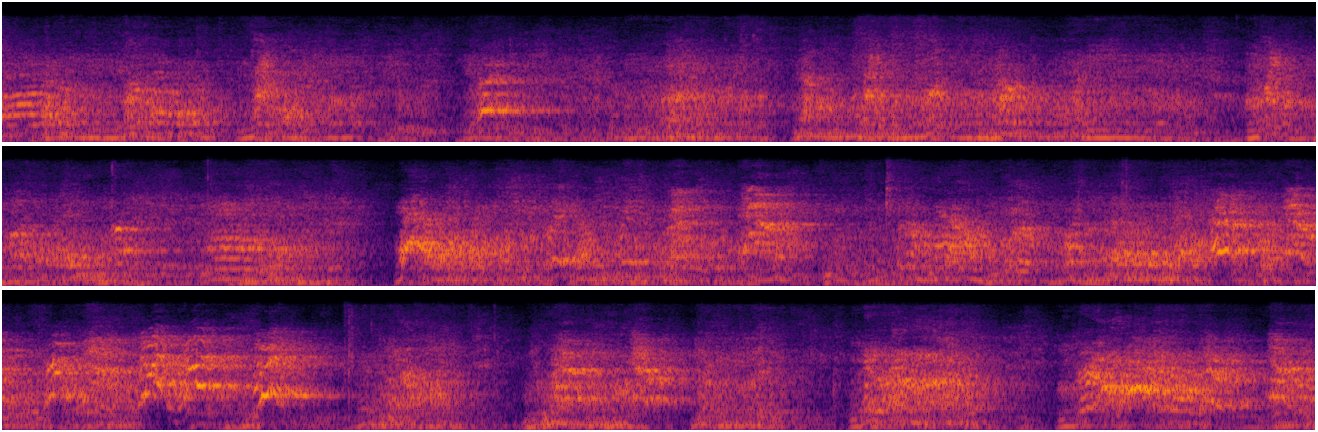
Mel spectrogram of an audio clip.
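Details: Brazilian Jagdterrier giving excited runs of harsh barks and higher yips, with short whimpering notes between bursts. Human speech runs through much of the recording, and there is a brief quiet gap near the middle.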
